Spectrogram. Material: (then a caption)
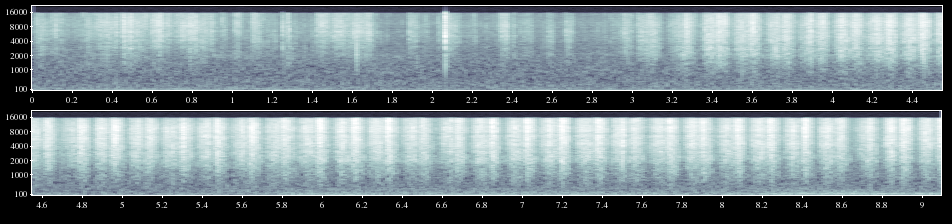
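Silica gel. A small white paper/fabric-like sachet filled with silica gel beads is held between fingertips and rubbed, squeezed and shaken, grinding the beads and crinkling the wrapper. A soft, bright, crackly rustle grows into a louder, steady rhythm of rapid gritty shakes, about three per second, that continues to the end.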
